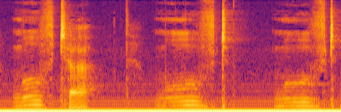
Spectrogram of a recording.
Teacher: the D is lost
